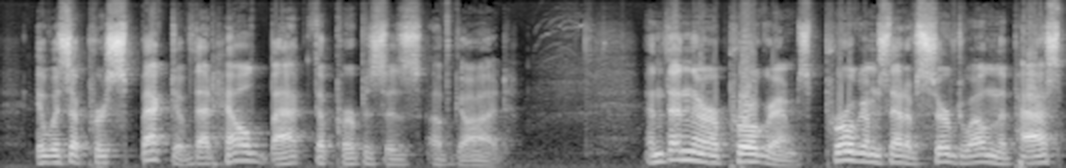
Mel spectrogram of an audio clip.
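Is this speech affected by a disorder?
No.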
